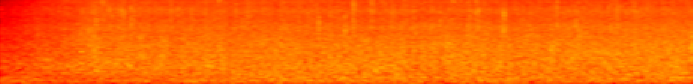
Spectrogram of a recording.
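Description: Steady rainfall fades in within the first moment, then holds as a dense, even hiss with fine patter of drops hitting a surface, constant, with no voices.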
